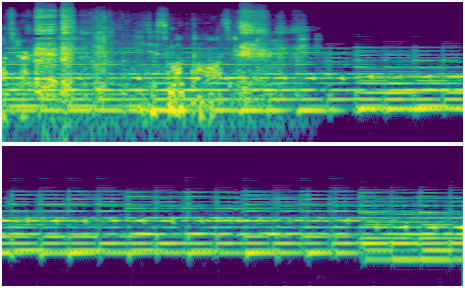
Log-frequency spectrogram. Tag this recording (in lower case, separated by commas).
speech, music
